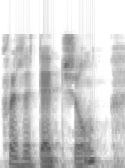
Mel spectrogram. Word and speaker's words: presidential: Presidential, that second syllable there is quite unstressed.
